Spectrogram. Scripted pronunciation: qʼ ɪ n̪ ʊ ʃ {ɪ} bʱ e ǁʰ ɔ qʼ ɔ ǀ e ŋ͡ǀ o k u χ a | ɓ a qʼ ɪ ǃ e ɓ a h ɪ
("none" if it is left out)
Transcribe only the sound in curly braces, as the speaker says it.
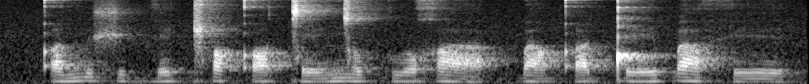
ɪ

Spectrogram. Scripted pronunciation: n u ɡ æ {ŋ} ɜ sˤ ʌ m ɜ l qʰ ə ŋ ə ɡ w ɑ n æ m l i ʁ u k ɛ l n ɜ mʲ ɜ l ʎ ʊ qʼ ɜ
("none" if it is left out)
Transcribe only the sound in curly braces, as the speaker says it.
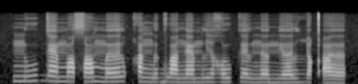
m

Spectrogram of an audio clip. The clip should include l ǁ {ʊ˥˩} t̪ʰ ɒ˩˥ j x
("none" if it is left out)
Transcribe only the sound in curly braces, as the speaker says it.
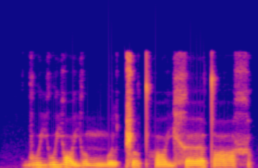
ʊ˥˩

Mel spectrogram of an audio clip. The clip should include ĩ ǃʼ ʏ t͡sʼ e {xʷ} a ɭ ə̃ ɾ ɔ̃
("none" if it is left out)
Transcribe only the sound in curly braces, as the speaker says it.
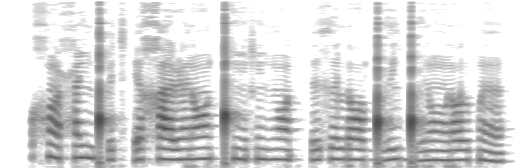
χ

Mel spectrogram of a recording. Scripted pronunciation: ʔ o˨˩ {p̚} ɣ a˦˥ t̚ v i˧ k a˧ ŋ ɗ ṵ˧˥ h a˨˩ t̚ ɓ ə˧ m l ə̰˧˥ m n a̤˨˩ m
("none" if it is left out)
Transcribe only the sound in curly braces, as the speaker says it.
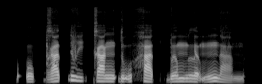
p̚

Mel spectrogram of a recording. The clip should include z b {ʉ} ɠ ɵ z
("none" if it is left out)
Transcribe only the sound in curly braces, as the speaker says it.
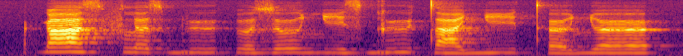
ʉ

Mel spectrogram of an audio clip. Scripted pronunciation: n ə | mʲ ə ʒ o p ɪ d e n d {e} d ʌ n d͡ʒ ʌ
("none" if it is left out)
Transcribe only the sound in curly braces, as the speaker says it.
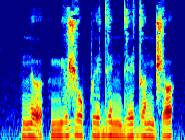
e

